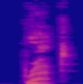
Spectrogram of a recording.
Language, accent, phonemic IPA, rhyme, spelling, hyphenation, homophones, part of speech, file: English, Australia, /bɹæt/, -æt, brat, brat, Bratt, noun / verb / adjective, En-au-brat.ogg
- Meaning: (noun) 1. A human child 2. A human child.: A child who is regarded as mischievous, unruly, spoiled, or selfish 3. A human child.: The qualities possessed by a confident and assertive woman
